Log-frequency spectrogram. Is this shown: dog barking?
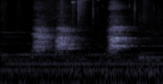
yes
